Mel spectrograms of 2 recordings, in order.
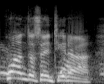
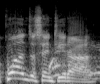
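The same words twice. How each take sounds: First: "Quando sentirà?" pressed with a falling tune; insistent repeat. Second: "Quando sentirà?" asked with a rising tune; mock the faithful with a doubtful rise; scornful question. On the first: Retold or imitated. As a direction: hammer the taunt home, falling. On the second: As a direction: hands on hips, questioning rise. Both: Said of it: "ha messo le mani sui fianchi e ha detto".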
